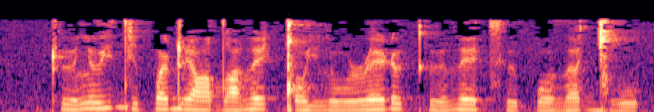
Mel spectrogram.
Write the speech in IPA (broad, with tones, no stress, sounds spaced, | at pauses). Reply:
ʈʰ ɨ˨˩˦ l ɨ˧˥ j d i˨ p ɐ˧˥ ɖ e˨ ɹ dˤ ɨ˨˩˦ ð e˦˨ ǃ o˨ j l u˨ ɹ e˧˥ ɽ ɨ˧˥ kʰ ɨ˨˩˦ ð e˦˨ t͡sʰ ɨ˨ p o˨ ð ɐ˧˥˧ ɡ͡ǀ u˨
